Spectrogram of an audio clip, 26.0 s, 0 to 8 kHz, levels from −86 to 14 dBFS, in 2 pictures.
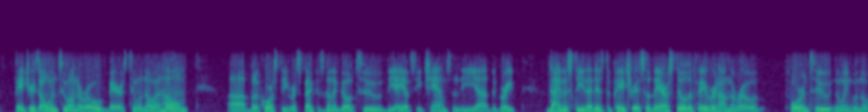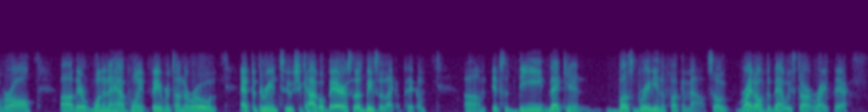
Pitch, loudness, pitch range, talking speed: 115 Hz, -25 LUFS, 105-130 Hz, 210 wpm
